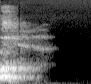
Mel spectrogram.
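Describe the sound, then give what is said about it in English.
A dog lets out a single short, sharp bark that cuts off quickly into silence, with no voices around it. “But at the end of the day, man, my damn dog.”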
